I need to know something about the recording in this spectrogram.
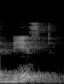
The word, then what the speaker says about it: NIST: and Technology g n so sometimes I may pronounce that as nist or n so it was established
